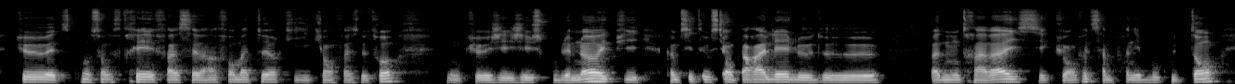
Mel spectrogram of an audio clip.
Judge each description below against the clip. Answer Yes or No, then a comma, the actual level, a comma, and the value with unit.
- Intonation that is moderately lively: No, narrow, 2.0 semitones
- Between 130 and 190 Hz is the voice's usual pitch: No, low, 110 Hz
